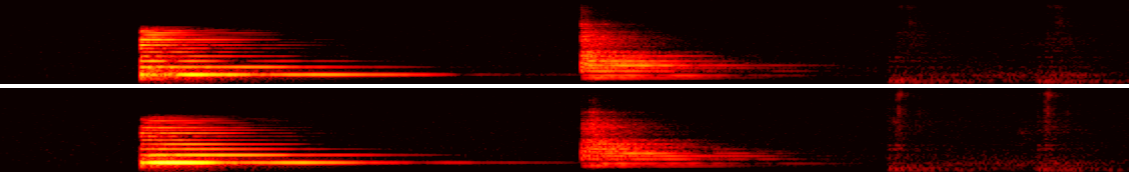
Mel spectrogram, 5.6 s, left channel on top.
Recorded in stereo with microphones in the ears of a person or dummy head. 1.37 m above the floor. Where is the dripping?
80° right, 6 m.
